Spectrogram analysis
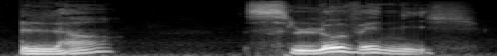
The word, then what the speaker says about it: Slovénie: La Slovénie. Remember, you get this E accent aigu here, it's E. Slovénie. Final E, as usual, not pronounced. La Slovénie.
